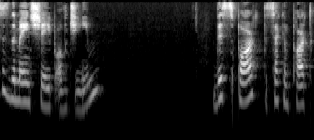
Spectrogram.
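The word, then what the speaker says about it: جيم: dot in the center the sound of gym can be either je or ja both sounds are present in the English language so this is the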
